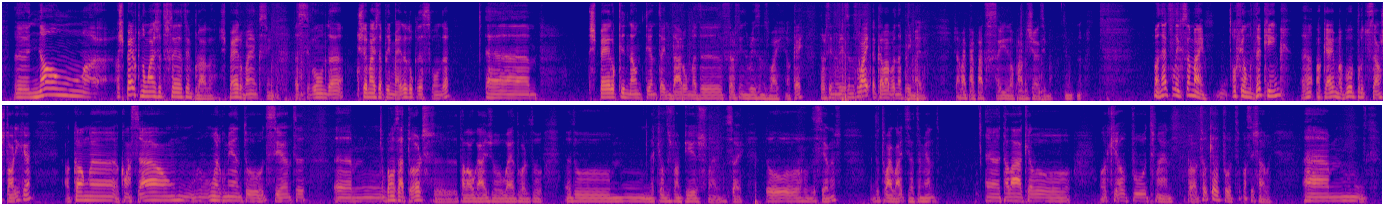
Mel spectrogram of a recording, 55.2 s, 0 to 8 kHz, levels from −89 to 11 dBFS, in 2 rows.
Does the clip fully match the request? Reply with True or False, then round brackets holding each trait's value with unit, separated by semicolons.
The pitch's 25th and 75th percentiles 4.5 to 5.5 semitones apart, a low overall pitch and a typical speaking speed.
False (4.8 semitones; 100 Hz; 115 wpm)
